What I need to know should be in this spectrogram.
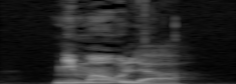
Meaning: infant, baby
- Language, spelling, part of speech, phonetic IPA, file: Belarusian, немаўля, noun, [nʲemau̯ˈlʲa], Be-немаўля.ogg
